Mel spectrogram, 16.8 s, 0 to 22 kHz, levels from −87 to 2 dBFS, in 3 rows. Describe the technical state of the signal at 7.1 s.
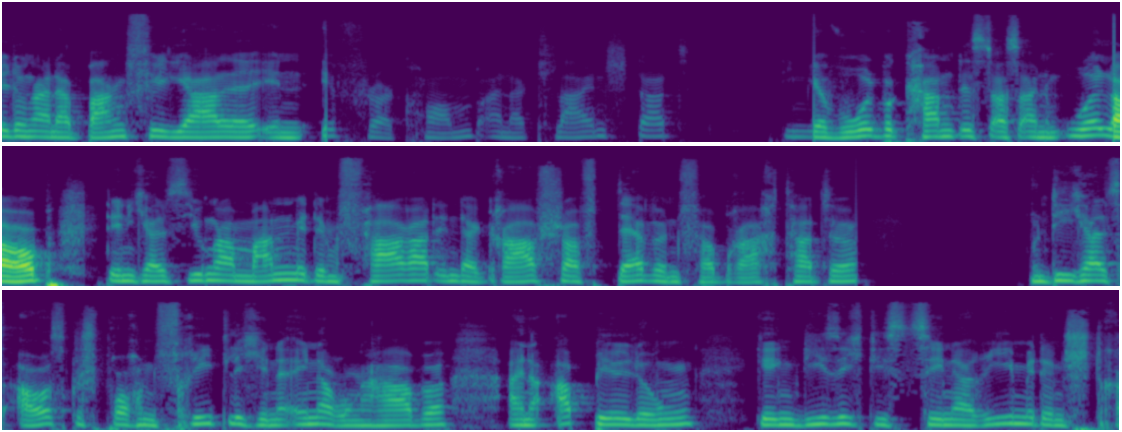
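At 7.1 s the speech signal is intact, with no audible fault at that point.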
